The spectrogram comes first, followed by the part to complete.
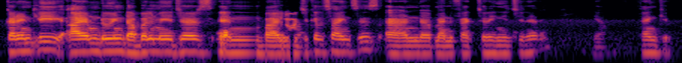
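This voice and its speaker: A man's voice: medium pitch, little pitch movement, normal speed, a bit bright, poor audio. Sex: man. Origin: from India. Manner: brief, polite. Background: faint music. Mic: video call. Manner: brief, polite self-introduction. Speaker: student.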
